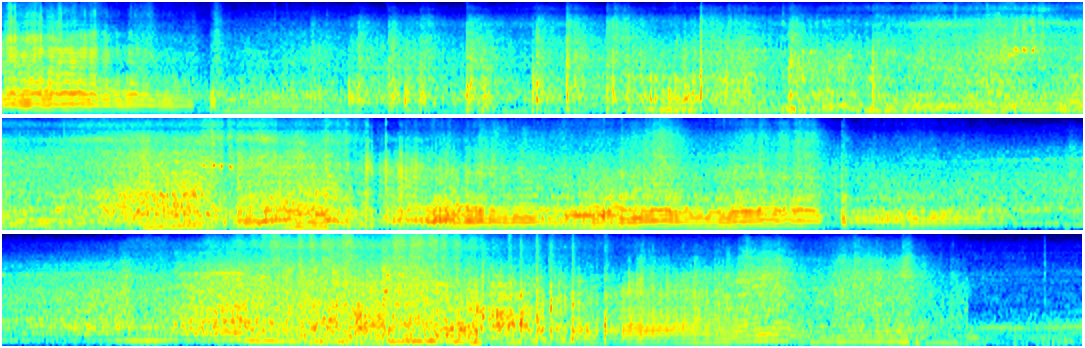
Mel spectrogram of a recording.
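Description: Gravel sprays and crackles under spinning tyres.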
